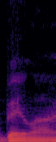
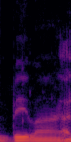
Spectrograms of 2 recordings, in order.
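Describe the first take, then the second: First: The first syllable sounds like 'bay'. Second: The first syllable sounds like 'bee'. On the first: The speaker calls it wrong. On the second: The speaker calls it right.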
